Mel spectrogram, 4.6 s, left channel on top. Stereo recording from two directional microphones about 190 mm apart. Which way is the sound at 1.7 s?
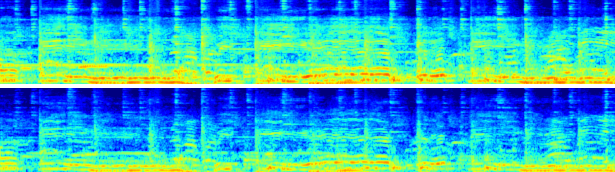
45° left (ahead or behind).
